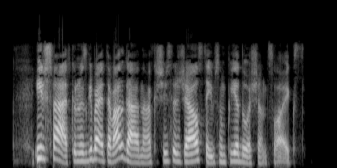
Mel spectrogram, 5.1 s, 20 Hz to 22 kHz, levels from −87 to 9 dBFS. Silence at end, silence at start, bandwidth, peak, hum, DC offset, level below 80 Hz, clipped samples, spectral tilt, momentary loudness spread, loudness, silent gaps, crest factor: 0.7 s; 0.55 s; 8 kHz; 0 dBFS; none; under 0.1%; -62 dBFS; under 0.1%; -4 dB/octave; 12 LU; -15 LUFS; none; 16 dB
